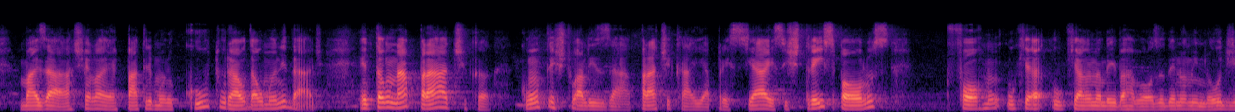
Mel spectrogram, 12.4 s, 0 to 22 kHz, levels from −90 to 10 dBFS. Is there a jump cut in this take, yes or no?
no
